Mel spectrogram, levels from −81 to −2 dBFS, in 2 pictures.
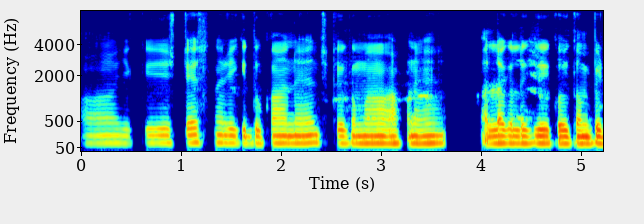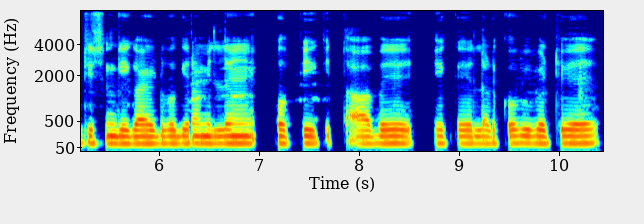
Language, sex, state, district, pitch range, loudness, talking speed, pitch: Rajasthani, male, Rajasthan, Churu, 110-115 Hz, -21 LUFS, 150 wpm, 110 Hz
